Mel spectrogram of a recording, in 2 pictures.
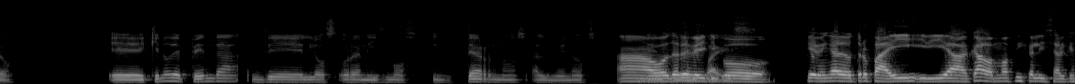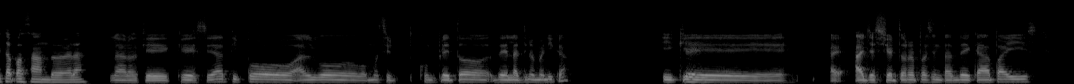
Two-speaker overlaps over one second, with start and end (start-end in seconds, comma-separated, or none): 6.4-7.6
